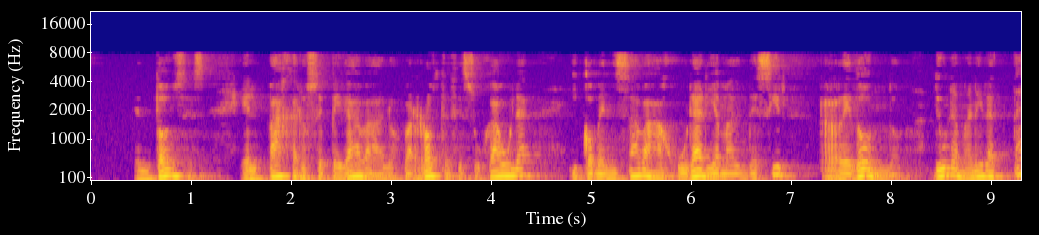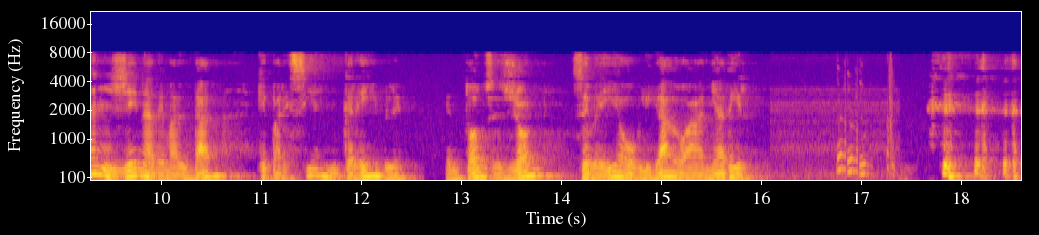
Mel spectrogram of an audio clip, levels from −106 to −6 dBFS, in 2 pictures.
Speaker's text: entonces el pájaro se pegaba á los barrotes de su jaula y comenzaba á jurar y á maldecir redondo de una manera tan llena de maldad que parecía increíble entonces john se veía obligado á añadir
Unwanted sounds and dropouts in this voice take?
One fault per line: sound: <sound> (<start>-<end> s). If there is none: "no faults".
sound: chirp (16.7-17.4 s)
